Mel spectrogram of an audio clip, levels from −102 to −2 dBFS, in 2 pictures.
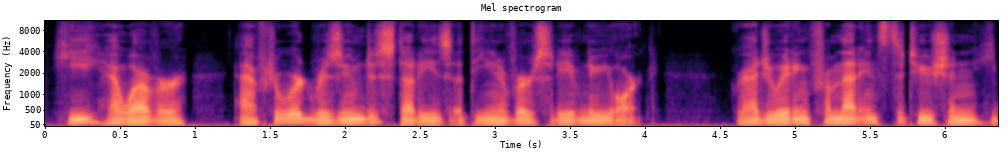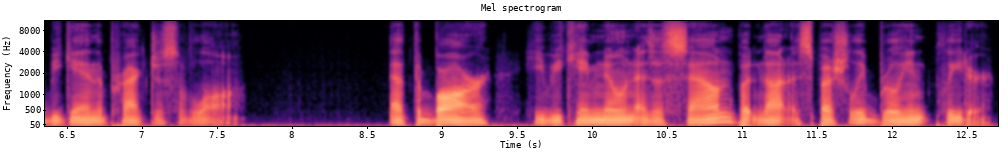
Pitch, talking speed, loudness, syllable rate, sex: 100 Hz, 170 wpm, -20 LUFS, 5.8 syllables/s, male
